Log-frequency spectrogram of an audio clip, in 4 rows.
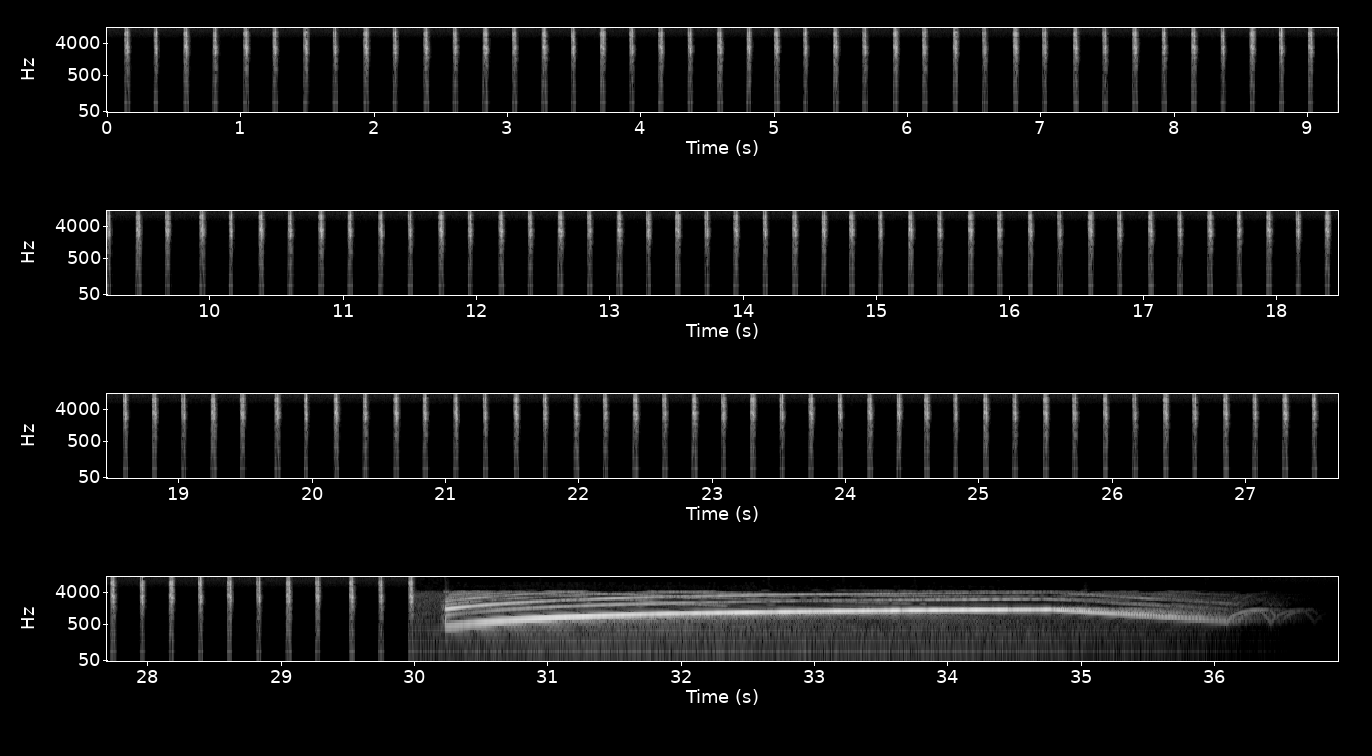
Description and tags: A 30-second ticking timer with an alarm at the end. Good for game shows or trivia games.
tick, countdown, ticking, alarm, count, clock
